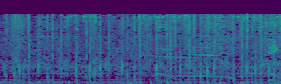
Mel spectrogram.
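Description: Hooves of a horse strike in rapid, dense clip-clops, loud and close, with a murky wash of voices and other noise beneath.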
